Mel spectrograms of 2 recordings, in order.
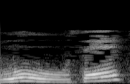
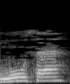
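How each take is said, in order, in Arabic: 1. الحركة الأخيرة تميل نحو صوت الكسرة. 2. الحركة الأخيرة فتحة خالصة واضحة. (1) "حدث انحراف وميل للصوت فهذا يسمى بالإمالة" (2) "فهذا فتح"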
